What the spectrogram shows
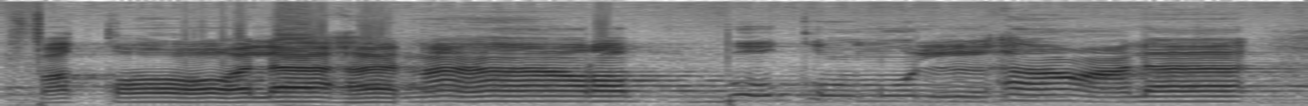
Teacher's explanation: Makanya nggak boleh setiap kalimat ana itu tidak boleh dipanjangkan. Iya, dipendek.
